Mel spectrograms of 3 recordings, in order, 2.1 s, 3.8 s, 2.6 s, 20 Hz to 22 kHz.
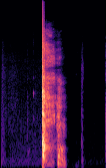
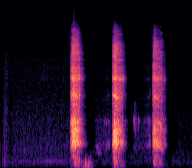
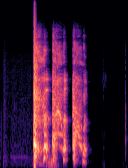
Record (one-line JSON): {"cough_length": "2.1 s", "cough_amplitude": 32768, "cough_signal_mean_std_ratio": 0.2, "exhalation_length": "3.8 s", "exhalation_amplitude": 30270, "exhalation_signal_mean_std_ratio": 0.27, "three_cough_length": "2.6 s", "three_cough_amplitude": 32768, "three_cough_signal_mean_std_ratio": 0.34, "survey_phase": "beta (2021-08-13 to 2022-03-07)", "age": "45-64", "gender": "Male", "wearing_mask": "No", "symptom_none": true, "smoker_status": "Ex-smoker", "respiratory_condition_asthma": false, "respiratory_condition_other": false, "recruitment_source": "Test and Trace", "submission_delay": "2 days", "covid_test_result": "Positive", "covid_test_method": "RT-qPCR"}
